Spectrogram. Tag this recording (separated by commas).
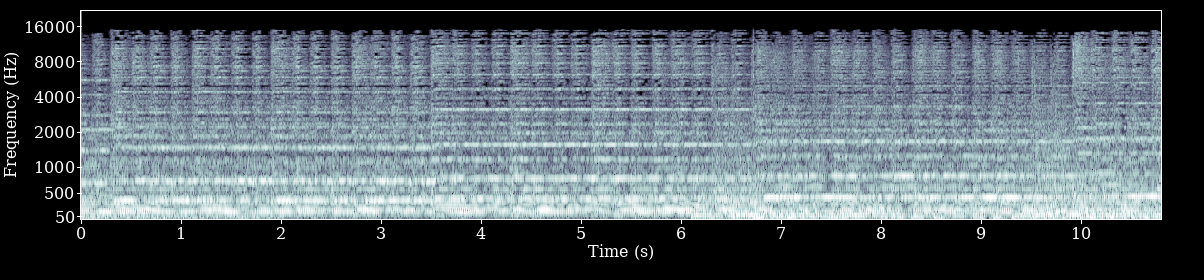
Theme music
